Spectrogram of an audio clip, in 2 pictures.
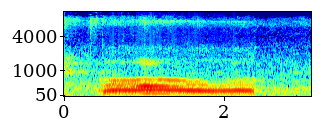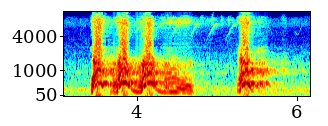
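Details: Guard dog giving a long, even growl, then breaking into a flurry of sharp, harsh barks and a final single bark.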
